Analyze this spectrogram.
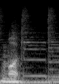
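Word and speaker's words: một: Ceci est le chiffre 1 écrit en homme, ça se prononce mot.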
